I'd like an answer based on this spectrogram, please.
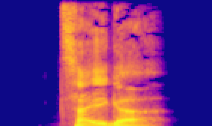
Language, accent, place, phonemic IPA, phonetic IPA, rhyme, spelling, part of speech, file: German, Germany, Berlin, /ˈtsaɪ̯ɡəʁ/, [ˈt͡saɪ̯.ɡɐ], -aɪ̯ɡɐ, Zeiger, noun / proper noun, De-Zeiger.ogg
- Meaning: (noun) 1. hand (of a clock or watch) 2. pointer (similar device on other objects, typically in the form of a needle or arrow) 3. pointer (variable holding the address of a memory location)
